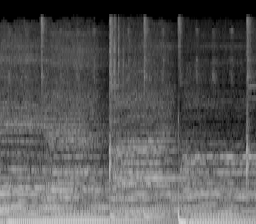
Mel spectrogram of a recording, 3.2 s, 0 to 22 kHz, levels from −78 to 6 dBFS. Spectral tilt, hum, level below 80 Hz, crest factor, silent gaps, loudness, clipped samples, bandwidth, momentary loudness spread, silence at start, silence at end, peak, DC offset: -5.5 dB/octave; none; -20 dBFS; 12 dB; none; -18 LUFS; under 0.1%; 16.5 kHz; 3 LU; 0 s; 0 s; -4 dBFS; under 0.1%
